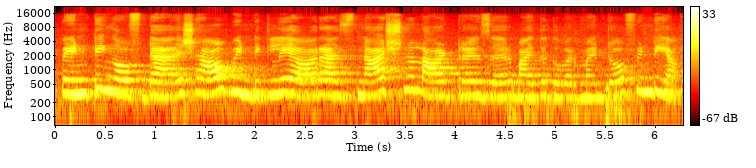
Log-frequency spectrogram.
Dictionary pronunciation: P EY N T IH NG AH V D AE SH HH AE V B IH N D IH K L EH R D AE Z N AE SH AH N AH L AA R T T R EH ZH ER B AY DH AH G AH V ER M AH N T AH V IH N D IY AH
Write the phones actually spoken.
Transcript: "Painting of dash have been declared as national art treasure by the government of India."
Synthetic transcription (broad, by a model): P EY N T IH NG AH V D AE SH HH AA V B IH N D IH K L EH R D AE Z N AE SH AH N AH L AA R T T R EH Z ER B AY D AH G AH V ER M AH N T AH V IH N D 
